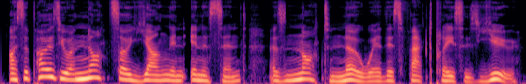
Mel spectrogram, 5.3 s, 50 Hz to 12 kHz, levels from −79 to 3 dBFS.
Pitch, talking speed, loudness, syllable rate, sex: 170 Hz, 205 wpm, -16 LUFS, 5.2 syllables/s, female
